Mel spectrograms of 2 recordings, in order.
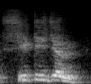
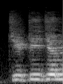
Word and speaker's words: citizen: इसी तरह से एक शब्द है सिटीजन, CITIZEN, सिटीजन, चिटीजन नहीं कहेंगे, यहां पर सी का प्रोनाउंसिएशन 100 के रूप में होता है।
